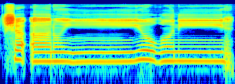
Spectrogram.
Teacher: اس کو سمجھیے دھیان سے، یہ حمزہ ہے اور اس پر ساکن یعنی جزم سکون ہے. حمزہ ساکنہ کو پڑھنے میں ہمیشہ ہمارا جھٹکا ہوتا ہے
